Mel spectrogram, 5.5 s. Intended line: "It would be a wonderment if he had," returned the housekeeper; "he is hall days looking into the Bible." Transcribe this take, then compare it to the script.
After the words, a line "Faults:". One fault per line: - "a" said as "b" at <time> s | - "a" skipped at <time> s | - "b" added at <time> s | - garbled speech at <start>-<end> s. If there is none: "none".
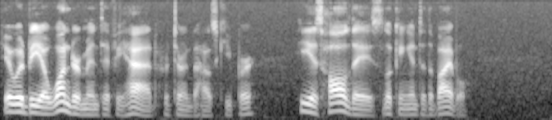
"It would be a wonderment if he had," returned the housekeeper; "he is hall days looking into the Bible."
Faults:
none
